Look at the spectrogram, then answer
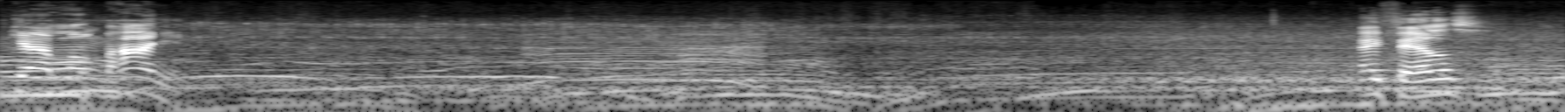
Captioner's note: mooing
